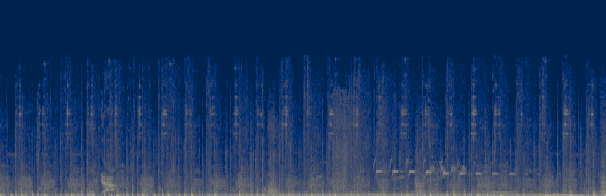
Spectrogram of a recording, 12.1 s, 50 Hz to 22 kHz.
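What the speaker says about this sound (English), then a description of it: "A lot of horse pie. That's a big horse, man." Horse hooves clip-clop steadily at a slow walking pace in Red Dead Redemption 2, a large, slow horse, with a faint whinny early on, ambient game music tones and someone talking over much of it.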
